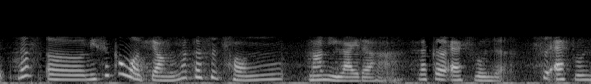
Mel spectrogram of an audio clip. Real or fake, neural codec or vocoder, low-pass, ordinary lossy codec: fake; autoencoder, 48 kHz, 32 numbers a frame, DAC-VAE, trained on Japanese speech; 3.6 kHz; AAC, 16 kbps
